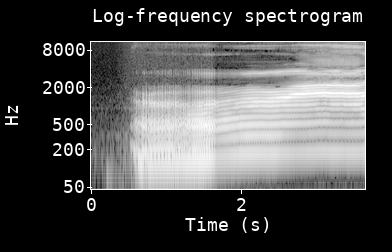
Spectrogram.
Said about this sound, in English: The local town, has an alarm to wake everyone up. That's awesome. Sounds like there's a bomb going off every day at 7 a.m.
